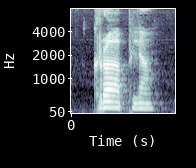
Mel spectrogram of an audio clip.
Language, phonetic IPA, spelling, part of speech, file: Ukrainian, [ˈkraplʲɐ], крапля, noun, Uk-крапля.ogg
- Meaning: 1. drop (a small mass of liquid) 2. drop (a very small quantity of anything)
